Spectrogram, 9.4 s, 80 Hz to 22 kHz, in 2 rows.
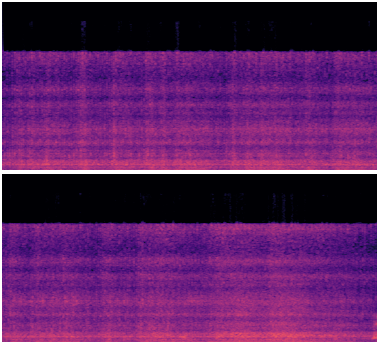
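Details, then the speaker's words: Mitsubishi Kuda diesel after nozzle replacement, engine still cold: low, even idle with a soft, steady beat and no harsh knock or misfire; new nozzles give a smooth, not too harsh sound, normal diesel idle. "suaranya sih saya inginnya itu tadi seperti mobil 30 tapi ternyata terlalu kasar akhirnya kita cari ini yang kita dapat suaranya halus enggak terlalu kasar atau kering sudah pas tinggal kita test drive aja"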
